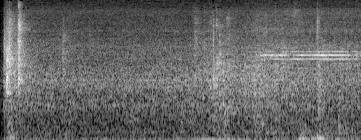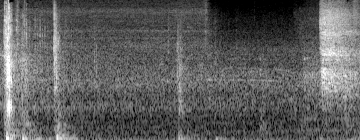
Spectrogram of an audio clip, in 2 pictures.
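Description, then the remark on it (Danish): A bus rolls in over gravel with a low rumble, with a sharp clunk partway through and bursts of air-brake hiss at the start and end. No one speaks. “Nå, en knasen i gruset afslører. Nu kommer bussen.”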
